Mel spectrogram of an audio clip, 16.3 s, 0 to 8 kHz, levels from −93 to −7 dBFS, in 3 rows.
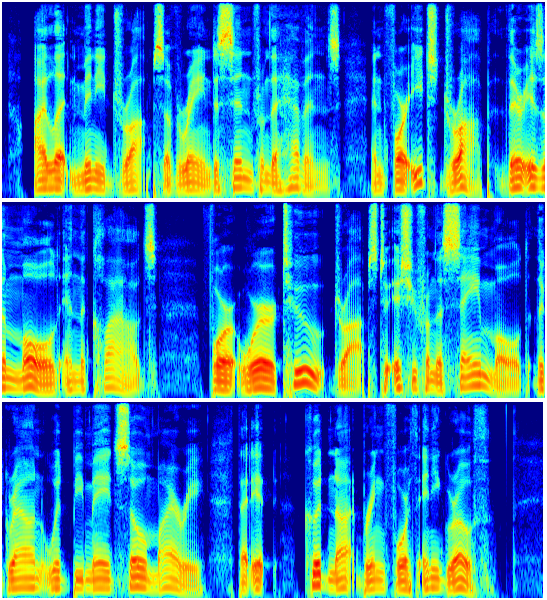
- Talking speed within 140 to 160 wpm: No, average, 170 wpm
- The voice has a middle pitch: No, very low, 95 Hz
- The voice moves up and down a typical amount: Yes, average, 3.8 semitones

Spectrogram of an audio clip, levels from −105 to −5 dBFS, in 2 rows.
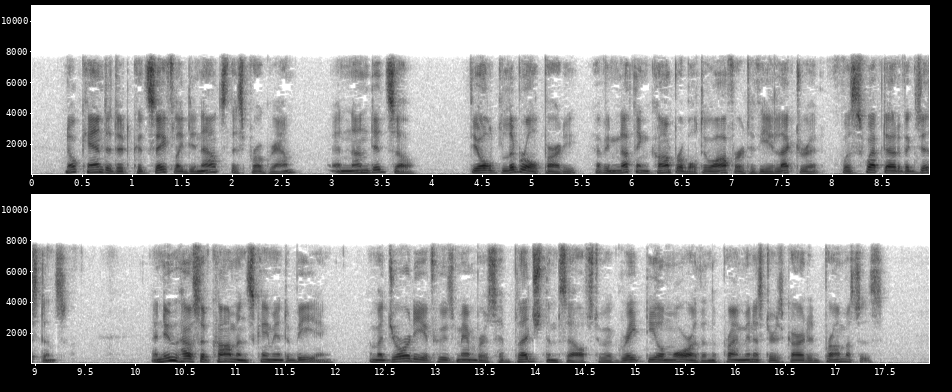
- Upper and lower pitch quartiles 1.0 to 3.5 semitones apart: No, average, 4.1 semitones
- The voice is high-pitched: No, low, 120 Hz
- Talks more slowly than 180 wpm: No, average, 185 wpm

